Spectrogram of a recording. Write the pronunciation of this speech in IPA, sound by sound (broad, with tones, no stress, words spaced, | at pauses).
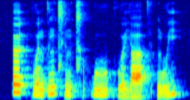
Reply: œː˥t̚kʷœː˨nt̪ɪ˥ŋt͡sʰɪ˨ŋ t͡sʰʊ˧k̚wuː˨˥ kʷʰœː˨˩jaː˨˩ t̪ʰɪ˨k̚muː˨˥j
